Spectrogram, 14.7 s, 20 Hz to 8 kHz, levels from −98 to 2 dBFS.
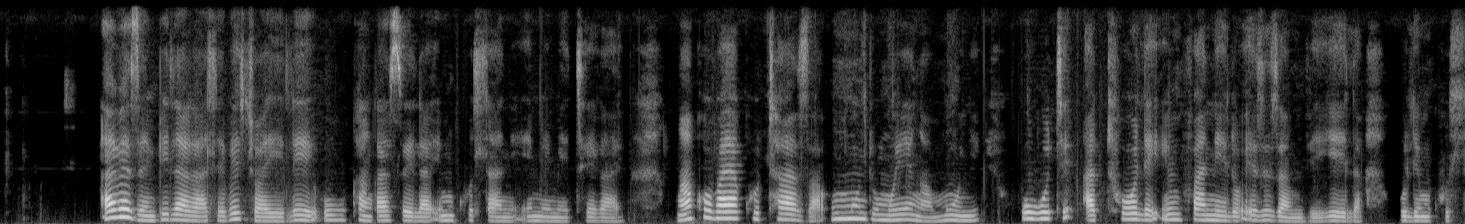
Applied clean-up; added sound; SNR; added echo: neural separator model SepFormer DNS4.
